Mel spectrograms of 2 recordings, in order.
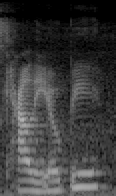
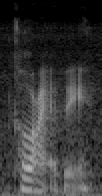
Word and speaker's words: Calliope: her Trollsona's name is Calliope, but the actual Greek muse for whom she's named is pronounced Calliope.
